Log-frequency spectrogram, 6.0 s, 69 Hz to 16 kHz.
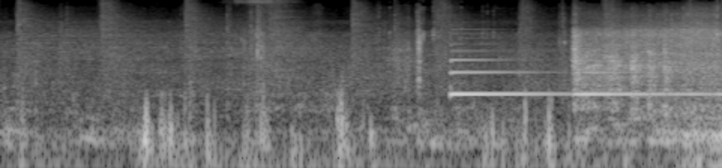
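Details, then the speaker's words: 1994-98 Ford Mustang after replacing the intake and mass air flow sensor and fixing broken vacuum lines, which had caused it to start then die: uneven cranking pulses, a chime, then it catches and holds a smooth, steady idle; normal. "i mean it's smooth at idle but i haven't tried it out in gear or anything because i have"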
